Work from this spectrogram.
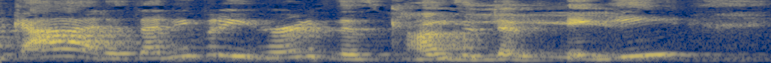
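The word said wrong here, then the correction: hygge: And then I realized, I learned the other day that it's pronounced Huga.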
